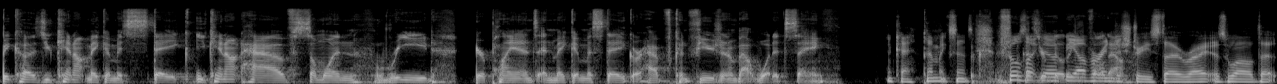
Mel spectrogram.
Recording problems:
squashed, flat; heavily

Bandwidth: 14 kHz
